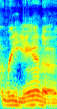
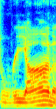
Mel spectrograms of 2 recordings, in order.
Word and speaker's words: Rihanna: love Rihanna my not that's not Rihanna that's Rihanna Rihanna yes Rihanna we gotta say it right okay here we go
